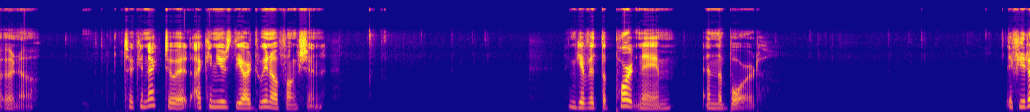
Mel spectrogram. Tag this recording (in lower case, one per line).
speech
